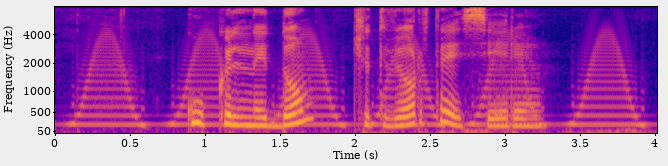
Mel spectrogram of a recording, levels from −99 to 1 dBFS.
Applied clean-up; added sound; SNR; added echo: none; Alarm; 13 dB; none.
